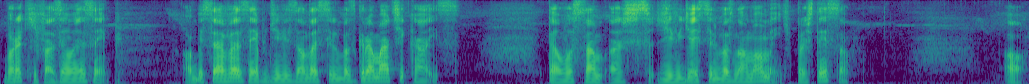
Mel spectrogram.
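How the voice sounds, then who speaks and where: A man's voice: mid-range voice, steady tone, brisk, gravelly, long pauses, darkish tone. A man teaching a lesson on poetic meter, explaining step by step, repeating words, and checking in with "né?" and "ó".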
